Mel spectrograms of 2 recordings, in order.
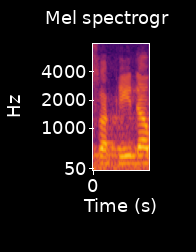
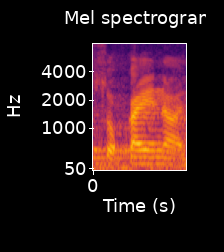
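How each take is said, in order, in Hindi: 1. नाम 'sa' से शुरू होता है, और k के बाद लंबा 'ee' आता है। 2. नाम 'su' से शुरू होता है, और k के बाद 'ai' आता है। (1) "इसलिए मुझे भी सकीना बोलना पड़ रहा है" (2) "अरबी का अगर उसका तलफ़ुज़ देखें, मखारिज देखें तो वह सुकैना"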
